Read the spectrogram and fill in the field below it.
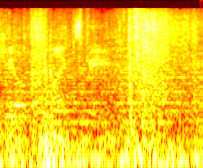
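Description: A loud magical blast whooshes and crackles.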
